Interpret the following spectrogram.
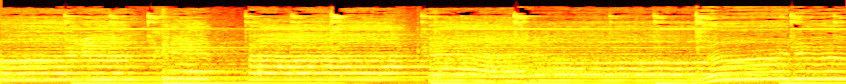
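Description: A woman singing a Hindi devotional bhajan in a chant-like melody over a steady low drone and instrumental accompaniment, her voice gliding up in pitch near the end.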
